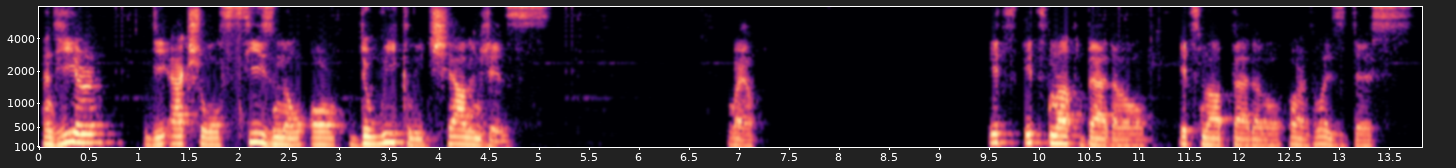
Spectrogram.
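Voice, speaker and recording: Slow, halting male game streamer. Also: medium pitch. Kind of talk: casual live gameplay commentary. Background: faint game music.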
